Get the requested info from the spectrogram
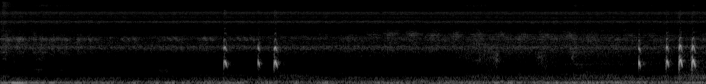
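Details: A toad giving short, clear tonal notes in two brief bursts of three to four quick notes each, separated by a few seconds of quiet, over a steady low hum.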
